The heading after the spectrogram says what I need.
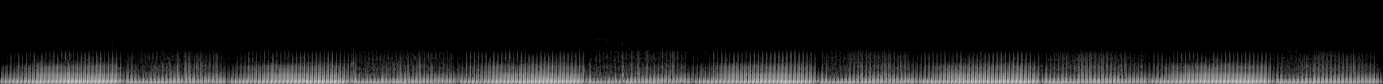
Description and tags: Cat Purring
My neighbor's young cat purrs loudly, right up against the Zoom H2. This sound can be looped seamlessly.
animals, cat, close, fuzzy, kitten, loop, purr, purring, purrs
